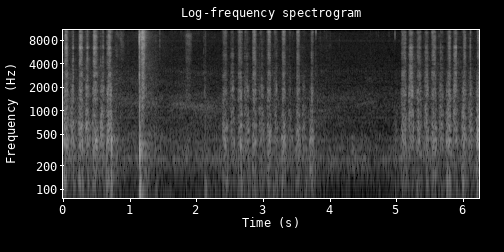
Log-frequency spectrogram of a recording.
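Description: A coin edge scratching the scratch-off coating of a paper lottery ticket in quick strokes, with one sharp tap about a second in. The scratching eases off through the middle and picks up briskly again near the end.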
